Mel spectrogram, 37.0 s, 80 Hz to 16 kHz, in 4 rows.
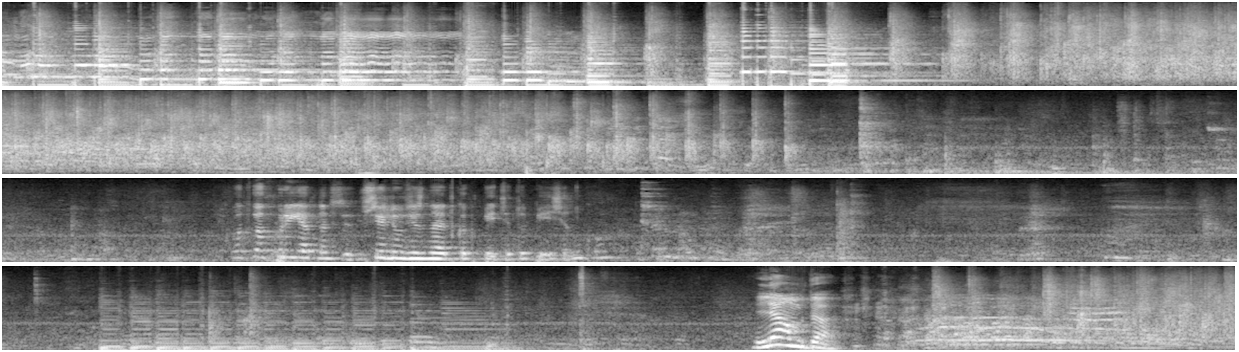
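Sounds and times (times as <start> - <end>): acoustic guitar: 0.0 - 7.2, 28.5 - 32.5
ukulele: 0.0 - 7.2, 28.5 - 31.8
audience applause: 6.6 - 15.3, 34.6 - 37.0.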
